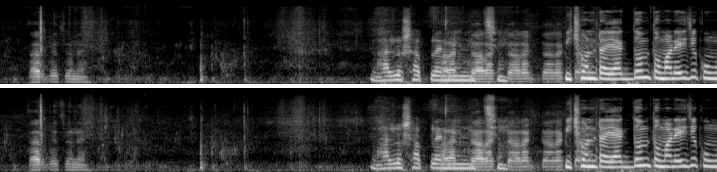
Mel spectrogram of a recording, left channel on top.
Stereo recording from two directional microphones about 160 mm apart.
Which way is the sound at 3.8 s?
30° left (ahead or behind).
